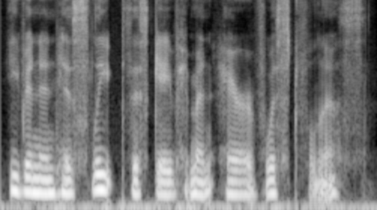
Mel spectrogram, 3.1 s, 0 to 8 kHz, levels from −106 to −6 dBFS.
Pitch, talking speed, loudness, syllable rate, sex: 155 Hz, 210 wpm, -18 LUFS, 5.0 syllables/s, female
